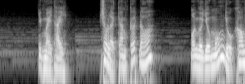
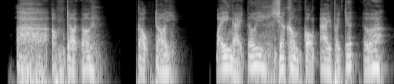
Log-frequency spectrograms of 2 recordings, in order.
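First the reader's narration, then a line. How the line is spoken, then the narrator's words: Whispered. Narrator (Vietnamese): Thầy thì thầm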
